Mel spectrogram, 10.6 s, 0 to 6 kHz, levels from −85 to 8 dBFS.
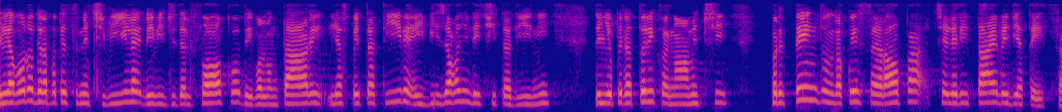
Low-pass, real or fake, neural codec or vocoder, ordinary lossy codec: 5.4 kHz; fake; codec, 44.1 kHz, 7.8 kbps, DAC; none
